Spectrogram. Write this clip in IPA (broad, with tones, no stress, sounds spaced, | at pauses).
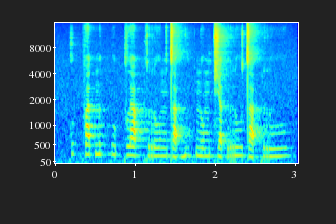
k u˦˥ k̚ f a˦˥ t̚ n ɯ˦˥ k̚ p u˥˩ ʔ k l a˥˩ p̚ k r oː˧ ŋ t a˨˩ ʔ b u˦˥ k̚ n o˧ m t͡ɕ a˨˩ t̚ r uː˧ t a˨˩ ʔ p r uː˦˥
